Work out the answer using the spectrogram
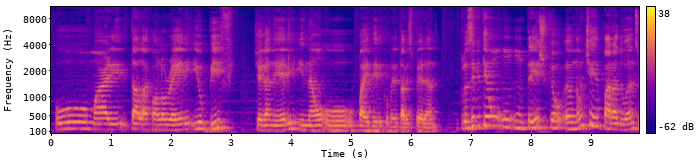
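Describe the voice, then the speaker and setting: This is casual film chat from a male podcast co-host who tells movie trivia and adds playful side comments. His mid-range voice is a little mellow, and the recording sounds reverberant.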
